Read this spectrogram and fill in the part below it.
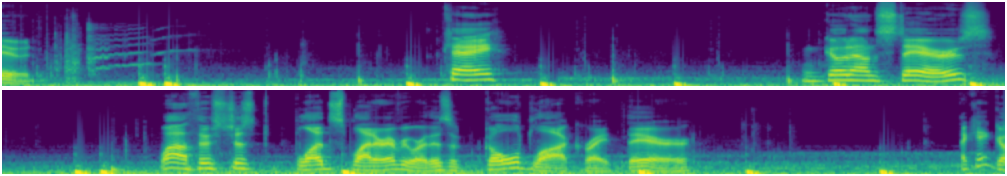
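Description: Footsteps knock on wooden floorboards.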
